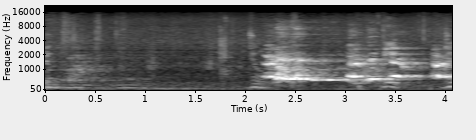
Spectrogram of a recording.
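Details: German Shepherd described as unmanageable, in its second training lesson to wait calmly near a bar. After two seconds of quiet voices and background noise, loud harsh barks burst out in rapid, irregular succession.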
